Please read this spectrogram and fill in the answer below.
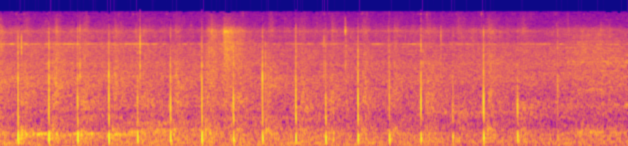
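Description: Quick footfalls on a rubber gym floor from high-knee skipping in place, about three light foot strikes a second, stopping near the end.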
